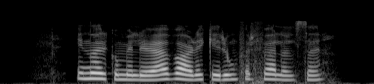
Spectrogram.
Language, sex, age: Norwegian, female, 18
